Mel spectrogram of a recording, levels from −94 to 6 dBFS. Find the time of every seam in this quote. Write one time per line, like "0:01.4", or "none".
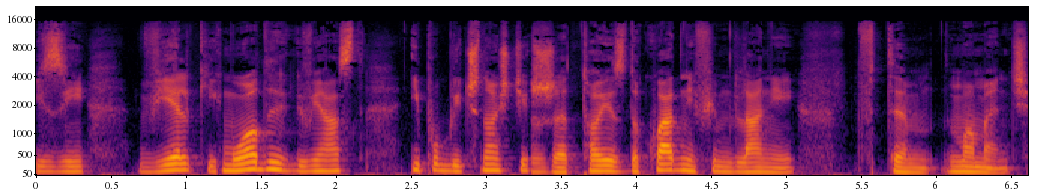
0:01.2
0:03.3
